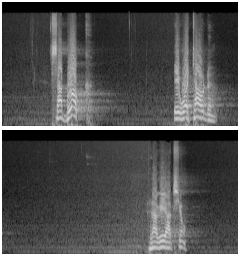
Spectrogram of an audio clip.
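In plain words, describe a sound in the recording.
A man preaches with emphasis over a microphone in short bursts.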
